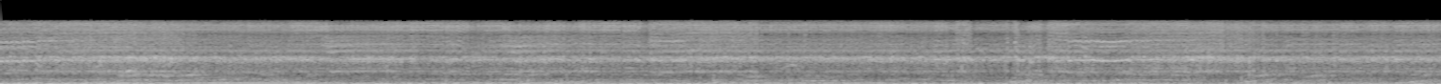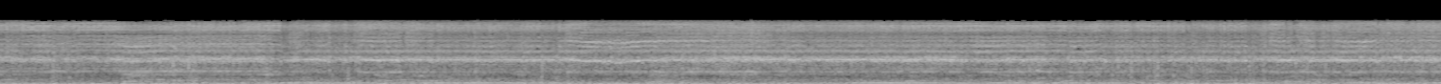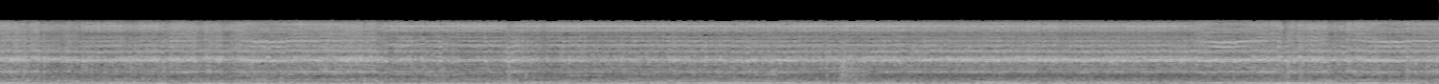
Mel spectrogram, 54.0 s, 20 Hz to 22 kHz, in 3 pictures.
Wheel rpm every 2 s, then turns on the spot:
170, 170, 170, 160, 170, 170, 170, 170, 170, 170, 170, 160, 160, 160, 160, 160, 160, 160, 160, 160, 160, 160, 160, 160, 160, 160, 160.
none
